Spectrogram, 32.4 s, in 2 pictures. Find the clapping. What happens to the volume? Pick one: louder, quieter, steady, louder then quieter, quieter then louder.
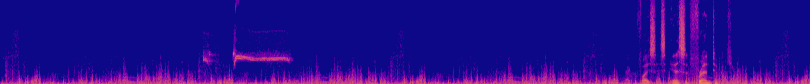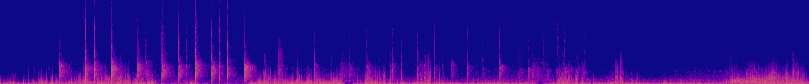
quieter.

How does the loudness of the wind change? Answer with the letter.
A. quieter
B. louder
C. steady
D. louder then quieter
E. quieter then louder
C.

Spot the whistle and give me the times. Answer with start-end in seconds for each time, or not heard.
4.0-5.8.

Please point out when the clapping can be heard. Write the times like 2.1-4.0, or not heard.
17.4-28.1.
